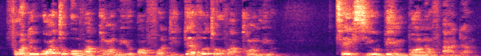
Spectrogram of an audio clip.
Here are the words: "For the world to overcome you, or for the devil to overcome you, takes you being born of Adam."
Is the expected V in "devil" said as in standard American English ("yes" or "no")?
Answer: yes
